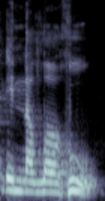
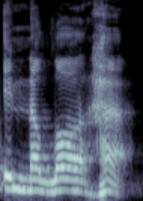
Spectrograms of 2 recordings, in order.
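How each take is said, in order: First: The word ends with an 'u' vowel. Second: The word ends with an 'a' vowel. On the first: The speaker calls it wrong. "jangan baca innallahu" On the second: The speaker calls it right. "dia perkataan selepasnya huruf akhir baca baris atas"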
